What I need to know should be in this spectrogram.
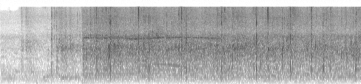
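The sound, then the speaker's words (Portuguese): Applause at a samba pagode gathering, dense steady clapping that grows louder after a brief opening, then holds evenly to the end. “uma salva de palmas”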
